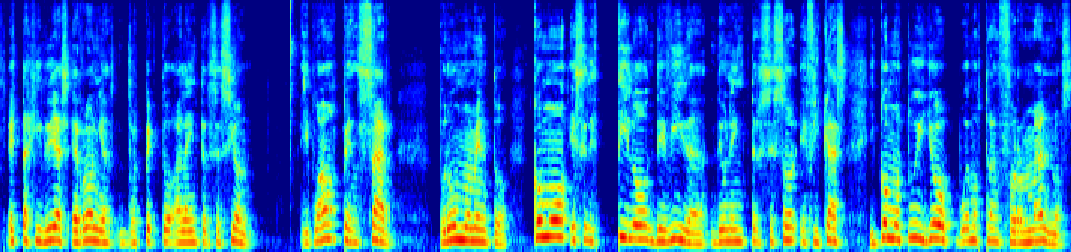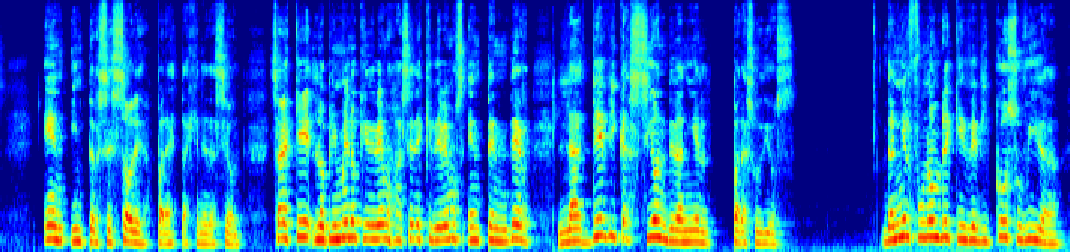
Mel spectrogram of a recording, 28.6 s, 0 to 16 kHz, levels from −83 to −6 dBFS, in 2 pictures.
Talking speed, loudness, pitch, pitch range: 130 wpm, -23 LUFS, 180 Hz, 160-205 Hz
